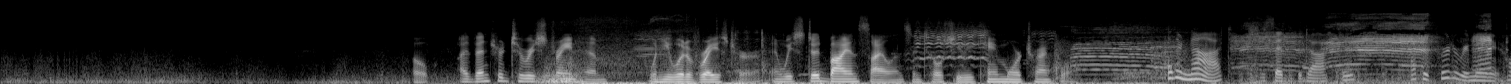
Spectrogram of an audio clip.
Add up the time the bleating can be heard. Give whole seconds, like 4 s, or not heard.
9 s.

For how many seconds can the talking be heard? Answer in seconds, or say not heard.
10 s.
